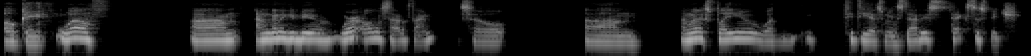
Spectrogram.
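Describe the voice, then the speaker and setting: A man presenting an online technical workshop over a video call, talking haltingly with many fillers and restarts. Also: a little high, warm tone.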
